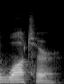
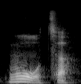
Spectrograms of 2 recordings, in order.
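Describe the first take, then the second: First: The vowel is an 'a' and the R is sounded. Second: The vowel is a long 'o' and the R is silent. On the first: The speaker calls it wrong. "ça ne dit pas water. Ça, c'est une mauvaise prononciation" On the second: The speaker calls it right. "Le A, c'est un O long. On dit water. Et le R est muet"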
